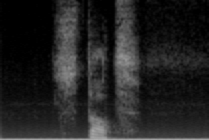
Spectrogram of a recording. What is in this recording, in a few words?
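"stad", Dutch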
